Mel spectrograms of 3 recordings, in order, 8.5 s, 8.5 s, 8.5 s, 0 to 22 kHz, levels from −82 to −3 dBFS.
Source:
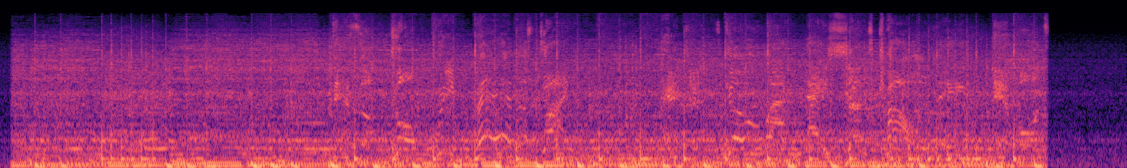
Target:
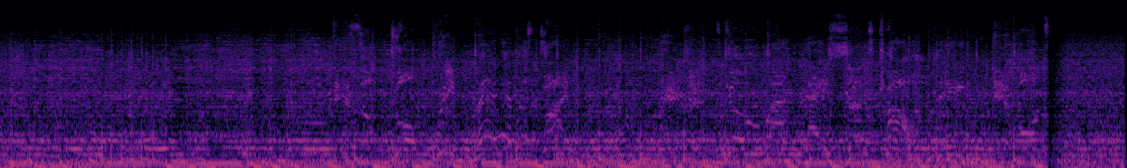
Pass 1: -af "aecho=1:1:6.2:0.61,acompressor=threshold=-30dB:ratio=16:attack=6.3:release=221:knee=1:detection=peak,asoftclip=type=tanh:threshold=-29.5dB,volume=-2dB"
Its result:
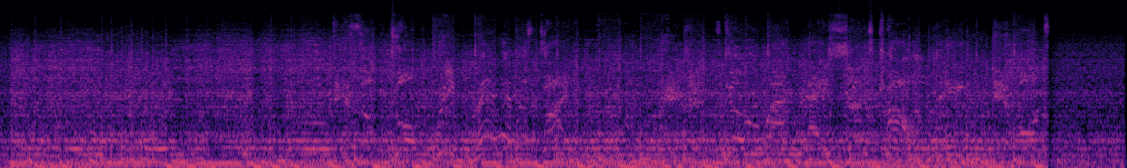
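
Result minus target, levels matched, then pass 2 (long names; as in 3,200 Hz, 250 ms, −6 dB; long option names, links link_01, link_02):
downward compressor: peak gain reduction −7 dB
-af "aecho=1:1:6.2:0.61,acompressor=threshold=-37.5dB:ratio=16:attack=6.3:release=221:knee=1:detection=peak,asoftclip=type=tanh:threshold=-29.5dB,volume=-2dB"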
